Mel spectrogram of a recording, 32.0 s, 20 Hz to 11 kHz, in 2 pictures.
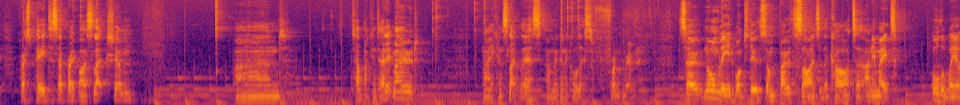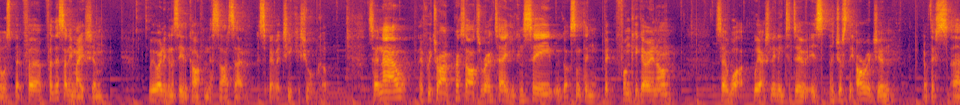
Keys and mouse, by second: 0.3 p, 6.5 Tab, 7.1 click, 9.3 click, 9.5-13.7 drag, 14.5-15.5 drag, 16.1-17.5 drag, 18.2 click, 21.2 shift+middle click, 21.7 shift+click, 23.9 r, 29.0 shift+middle click.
